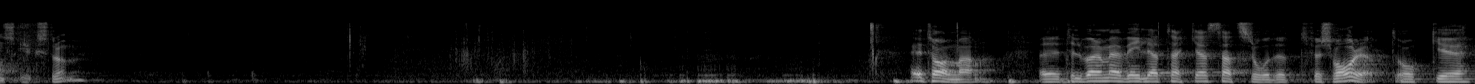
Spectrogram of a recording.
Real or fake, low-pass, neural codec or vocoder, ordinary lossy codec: real; 7.2 kHz; none; none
